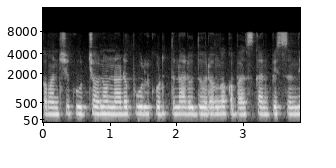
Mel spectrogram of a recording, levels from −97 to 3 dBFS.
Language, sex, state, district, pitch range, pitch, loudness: Telugu, female, Andhra Pradesh, Sri Satya Sai, 180-185 Hz, 180 Hz, -13 LUFS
